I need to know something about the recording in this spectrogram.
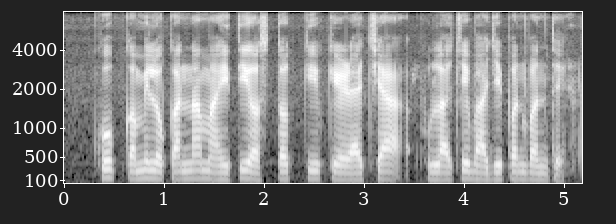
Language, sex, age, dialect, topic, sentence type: Marathi, male, 18-24, Northern Konkan, agriculture, statement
